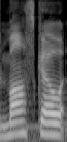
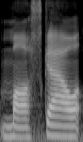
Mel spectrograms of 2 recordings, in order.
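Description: First: It is not said like the Russian city. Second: It is said like the Russian city. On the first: The speaker calls it right. "it is pronounced Moscow" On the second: The speaker calls it wrong. "not Moscow, like in Russia"

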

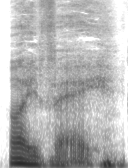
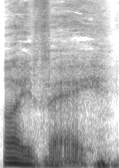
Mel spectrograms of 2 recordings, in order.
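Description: First: It sounds tired and sleepy. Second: It sounds tired and sleepy.

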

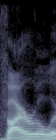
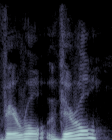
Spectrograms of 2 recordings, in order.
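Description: First: It is pronounced like the word viral. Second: It is pronounced like the word virile. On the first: "it's either Viral" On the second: "like virility"

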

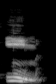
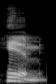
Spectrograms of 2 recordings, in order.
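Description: First: The word begins without any h sound. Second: The word begins with an audible h sound. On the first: "It was always im. the H was always silent" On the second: "never pronounced the word him, H-I-M"

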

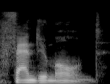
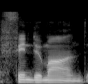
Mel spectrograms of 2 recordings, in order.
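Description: First: The name is said with a French-style pronunciation. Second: The name is said with an English-style pronunciation. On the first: The speaker has refined taste. The speaker calls it right. "instead of Fin du Monde" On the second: The speaker lacks refined taste. The speaker calls it wrong. "you call it Fin du Monde"

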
